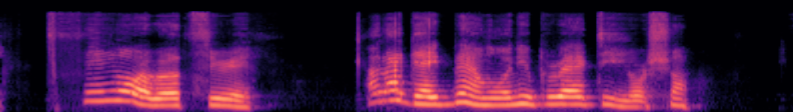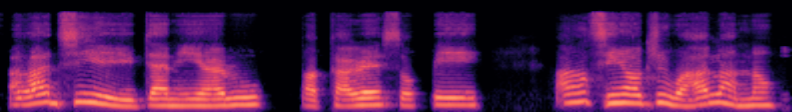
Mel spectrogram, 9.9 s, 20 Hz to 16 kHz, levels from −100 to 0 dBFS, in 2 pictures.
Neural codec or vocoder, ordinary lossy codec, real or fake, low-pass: codec, 24 kHz, 0.9 kbps, WavTokenizer, medium music audio release; none; fake; 10.8 kHz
